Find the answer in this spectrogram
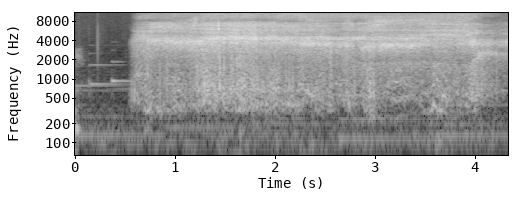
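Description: A long, loud hissing in-breath drawn through clenched teeth, sitkari pranayama, the yogic cooling breath; it starts about half a second in and is held steadily for about four seconds.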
